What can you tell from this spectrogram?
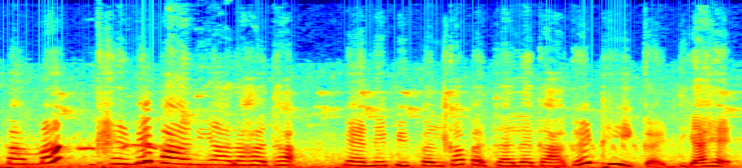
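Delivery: big sister taking charge; caring big sister. Acted. Daughter answers mother.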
